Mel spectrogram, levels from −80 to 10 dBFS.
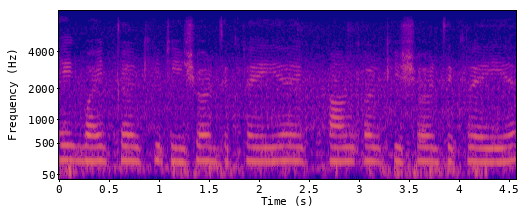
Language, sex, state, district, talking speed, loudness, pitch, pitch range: Hindi, female, Bihar, East Champaran, 210 wpm, -31 LUFS, 215 Hz, 205-220 Hz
